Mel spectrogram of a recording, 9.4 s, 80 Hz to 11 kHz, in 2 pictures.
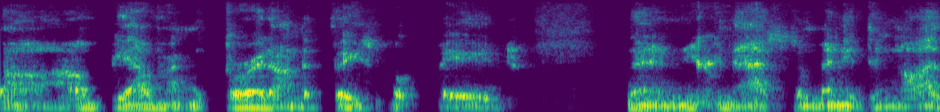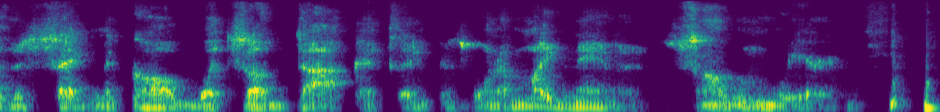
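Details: Alaryngeal speech from a real laryngectomee after a total laryngectomy in 2020 for throat cancer, followed by chemotherapy and radiation.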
